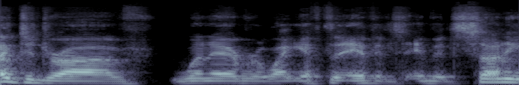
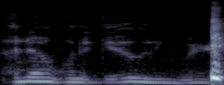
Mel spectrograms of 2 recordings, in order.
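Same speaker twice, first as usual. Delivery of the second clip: soft, higher little voice; mock reluctance; 6 semitones higher, 12 dB quieter, faster than usual. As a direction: shrink back in a small, reluctant voice. Voices own reluctance to leave.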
